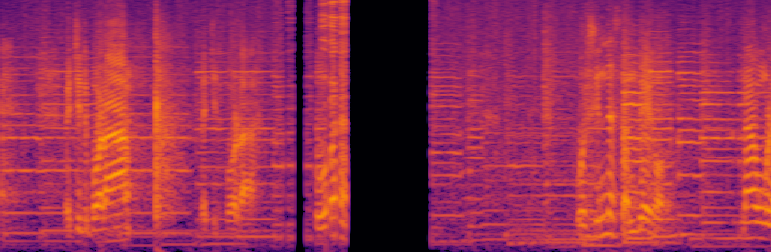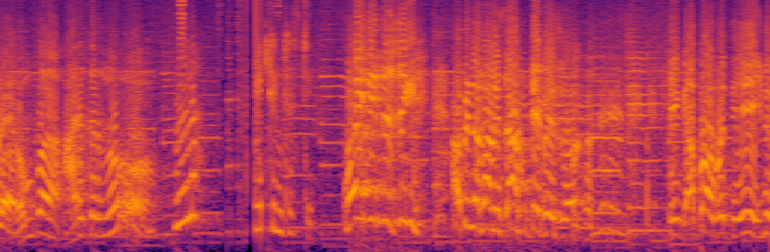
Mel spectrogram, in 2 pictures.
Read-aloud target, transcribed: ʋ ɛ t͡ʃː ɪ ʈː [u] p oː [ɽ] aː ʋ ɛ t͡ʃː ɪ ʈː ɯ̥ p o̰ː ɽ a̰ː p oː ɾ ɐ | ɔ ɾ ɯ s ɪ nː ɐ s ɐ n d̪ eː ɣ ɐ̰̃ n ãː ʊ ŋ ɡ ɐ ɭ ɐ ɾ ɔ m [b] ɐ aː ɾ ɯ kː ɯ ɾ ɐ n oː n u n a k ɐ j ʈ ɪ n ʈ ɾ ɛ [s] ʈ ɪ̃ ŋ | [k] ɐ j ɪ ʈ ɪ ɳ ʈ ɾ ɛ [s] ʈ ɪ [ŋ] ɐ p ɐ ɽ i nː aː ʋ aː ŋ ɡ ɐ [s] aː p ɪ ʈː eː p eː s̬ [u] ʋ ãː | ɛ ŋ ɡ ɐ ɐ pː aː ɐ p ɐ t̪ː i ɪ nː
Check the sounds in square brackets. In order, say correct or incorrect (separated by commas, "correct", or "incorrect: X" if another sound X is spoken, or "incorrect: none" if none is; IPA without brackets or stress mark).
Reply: incorrect: ɯ, correct, correct, correct, correct, correct, correct, correct, incorrect: ɯ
